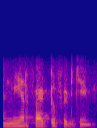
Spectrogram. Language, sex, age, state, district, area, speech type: Hindi, male, 60+, Madhya Pradesh, Bhopal, urban, conversation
